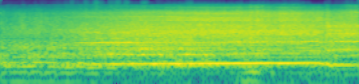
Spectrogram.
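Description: A short-wheelbase front-wheel drive race car at a circuit spins round, its engine droning loudly and steadily with a note that rises slightly and then drops, heard close with no talking.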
